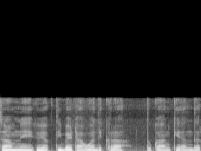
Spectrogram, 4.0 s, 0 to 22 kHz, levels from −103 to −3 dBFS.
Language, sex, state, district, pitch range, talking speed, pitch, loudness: Hindi, male, Himachal Pradesh, Shimla, 120-130 Hz, 150 wpm, 125 Hz, -16 LUFS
